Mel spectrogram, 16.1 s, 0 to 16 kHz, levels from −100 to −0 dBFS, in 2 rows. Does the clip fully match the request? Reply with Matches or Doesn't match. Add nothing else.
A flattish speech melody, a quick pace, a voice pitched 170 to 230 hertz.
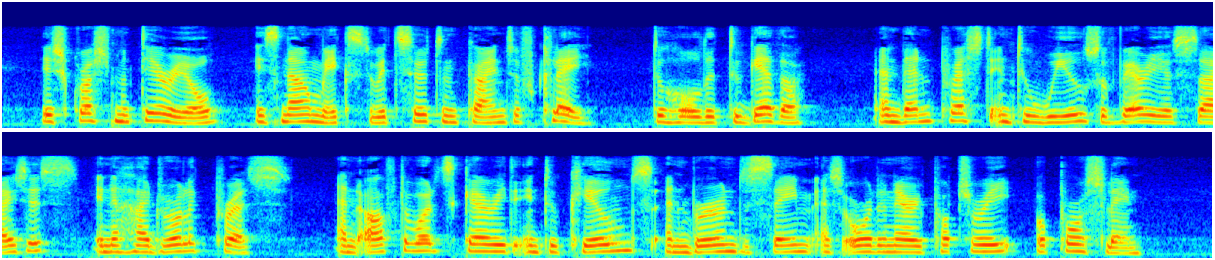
Doesn't match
